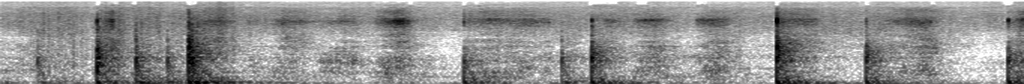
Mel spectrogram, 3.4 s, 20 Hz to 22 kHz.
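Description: A pen scratching across paper while working out a class 10 height-and-distance maths problem, with a series of short, brisk strokes and taps in an irregular rhythm, close and fairly quiet, with no voice over them.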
